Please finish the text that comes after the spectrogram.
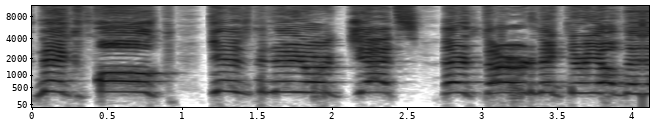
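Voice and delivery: excited, high, shouting play-by-play call; live play-by-play. Acted. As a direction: call the winning kick like a live broadcaster, yelling. Live call of winning kick.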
